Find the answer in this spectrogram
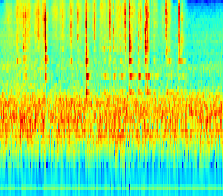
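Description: Sand being shaken and sifted through the holes of a perforated beach-detecting scoop, with many quick ticks and rattles of grains and grit over a steady hiss.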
